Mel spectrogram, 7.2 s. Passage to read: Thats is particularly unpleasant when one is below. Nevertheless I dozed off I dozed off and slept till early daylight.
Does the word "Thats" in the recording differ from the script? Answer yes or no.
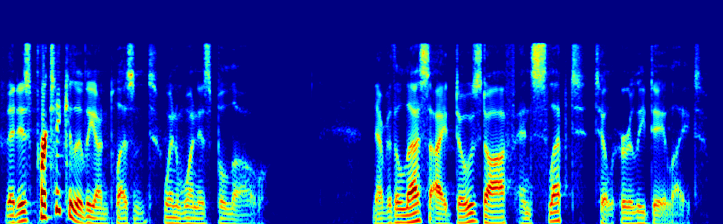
yes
